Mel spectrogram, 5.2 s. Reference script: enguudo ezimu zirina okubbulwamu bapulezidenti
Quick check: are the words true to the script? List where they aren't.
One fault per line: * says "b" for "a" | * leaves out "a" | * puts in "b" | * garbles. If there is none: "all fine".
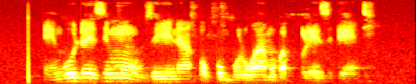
all fine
